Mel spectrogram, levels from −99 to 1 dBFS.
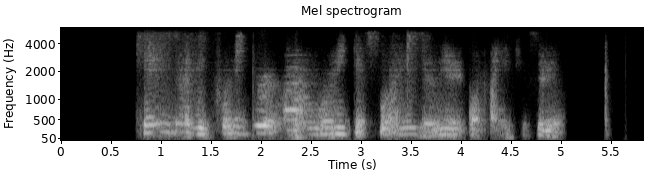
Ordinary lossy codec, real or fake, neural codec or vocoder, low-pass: Opus, 24 kbps; fake; codec, 44.1 kHz, 0.9 kbps, DAC; 5.4 kHz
